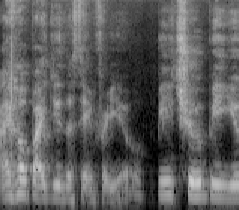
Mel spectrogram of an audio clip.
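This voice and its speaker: In a very clean recording with a silent background, a woman speaks at a moderate pace and fairly low pitch, her dark, mellow, warm and soothing tone held to fairly even intonation. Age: 30s. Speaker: tarot reader and life coach. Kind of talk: tarot reading with affirmations. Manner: halting; warm, soothing.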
